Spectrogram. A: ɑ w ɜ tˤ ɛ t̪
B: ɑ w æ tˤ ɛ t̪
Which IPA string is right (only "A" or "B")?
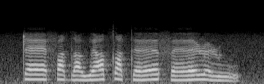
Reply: A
